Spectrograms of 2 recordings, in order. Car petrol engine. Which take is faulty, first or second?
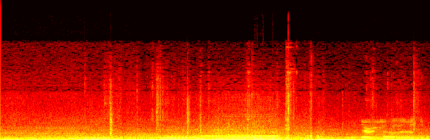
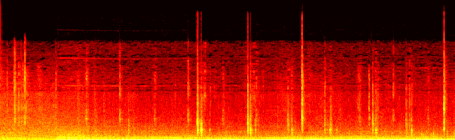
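first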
